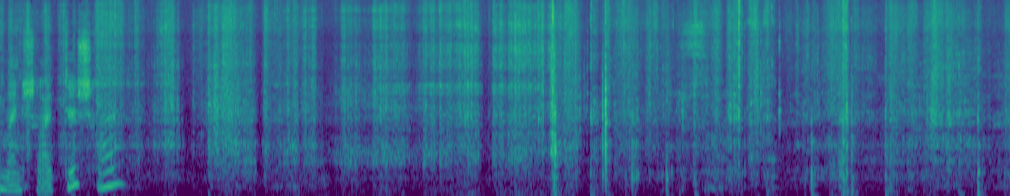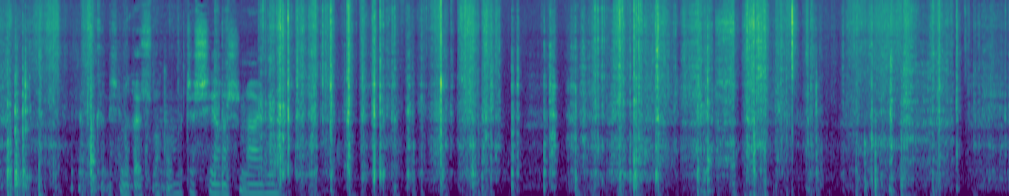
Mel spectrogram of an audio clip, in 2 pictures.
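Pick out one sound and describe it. Cardboard rustles and scrapes as hands fold and shift it.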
